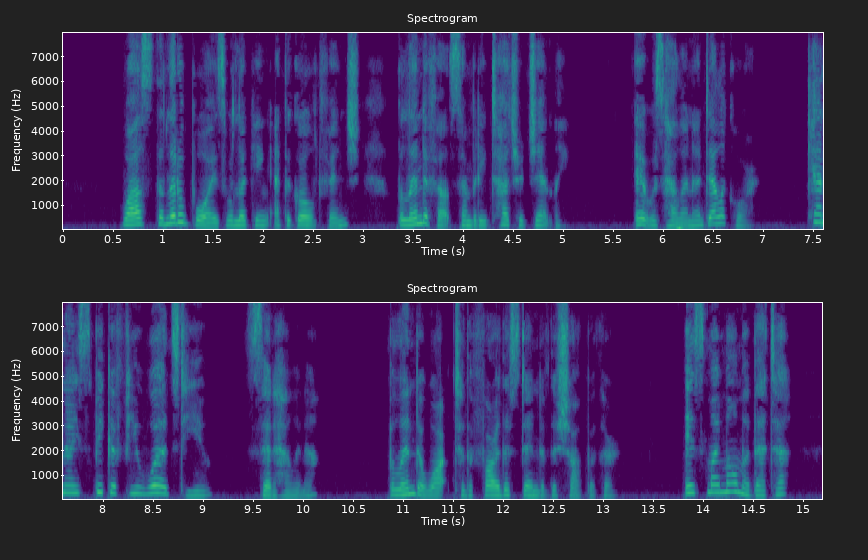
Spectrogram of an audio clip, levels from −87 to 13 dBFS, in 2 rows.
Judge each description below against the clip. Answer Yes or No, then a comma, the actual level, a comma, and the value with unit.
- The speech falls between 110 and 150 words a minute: No, average, 175 wpm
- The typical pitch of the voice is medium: No, high, 205 Hz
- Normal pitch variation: No, wide, 5.7 semitones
